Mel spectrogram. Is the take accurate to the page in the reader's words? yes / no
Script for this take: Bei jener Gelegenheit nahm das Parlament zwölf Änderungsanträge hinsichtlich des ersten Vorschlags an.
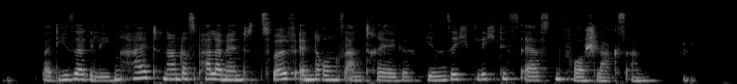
no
